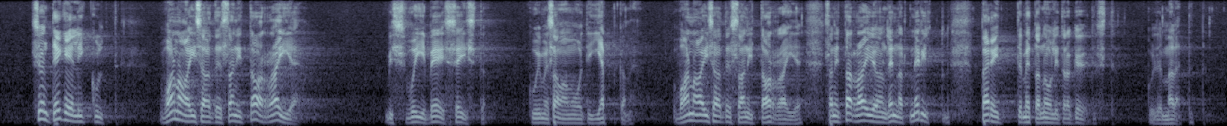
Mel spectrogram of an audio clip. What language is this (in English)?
Estonian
